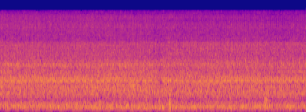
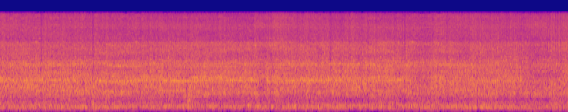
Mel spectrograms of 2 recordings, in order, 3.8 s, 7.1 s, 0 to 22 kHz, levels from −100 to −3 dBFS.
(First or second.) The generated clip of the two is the second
